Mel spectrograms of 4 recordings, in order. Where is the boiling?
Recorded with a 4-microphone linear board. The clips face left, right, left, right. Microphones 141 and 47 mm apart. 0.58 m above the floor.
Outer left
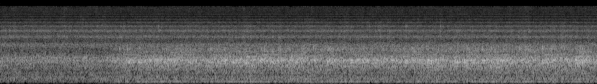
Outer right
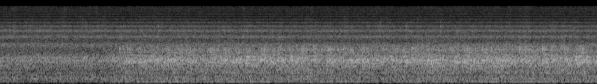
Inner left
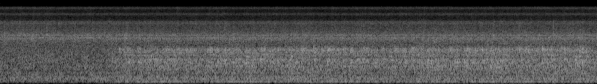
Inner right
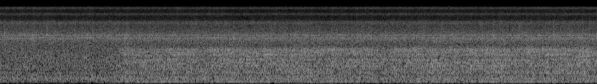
35° left (ahead or behind), 3 m.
